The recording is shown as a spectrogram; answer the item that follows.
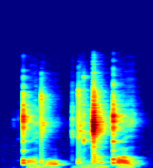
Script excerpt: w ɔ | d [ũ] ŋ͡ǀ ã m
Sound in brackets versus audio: incorrect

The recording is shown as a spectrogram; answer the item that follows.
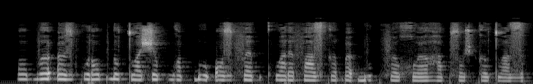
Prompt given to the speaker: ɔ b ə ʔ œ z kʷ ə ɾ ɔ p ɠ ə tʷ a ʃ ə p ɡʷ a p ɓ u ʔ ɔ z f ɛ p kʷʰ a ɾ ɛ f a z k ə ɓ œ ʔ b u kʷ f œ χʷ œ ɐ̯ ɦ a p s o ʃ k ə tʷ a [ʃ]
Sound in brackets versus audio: incorrect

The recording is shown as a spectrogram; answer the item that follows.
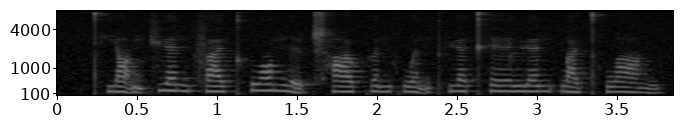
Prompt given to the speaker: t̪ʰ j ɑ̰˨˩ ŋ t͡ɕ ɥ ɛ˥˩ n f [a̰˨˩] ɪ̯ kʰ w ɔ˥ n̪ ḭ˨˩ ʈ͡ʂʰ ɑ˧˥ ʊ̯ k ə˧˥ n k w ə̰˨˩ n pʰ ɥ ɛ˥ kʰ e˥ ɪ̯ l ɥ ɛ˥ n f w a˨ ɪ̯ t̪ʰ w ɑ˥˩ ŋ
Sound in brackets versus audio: incorrect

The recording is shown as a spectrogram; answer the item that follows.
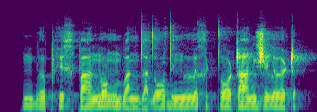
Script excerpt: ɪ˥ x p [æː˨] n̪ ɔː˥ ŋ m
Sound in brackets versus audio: incorrect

